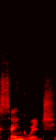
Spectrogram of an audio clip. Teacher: velar nasal stop which makes the word come out like sandwich so it's a very nasalized almost ng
